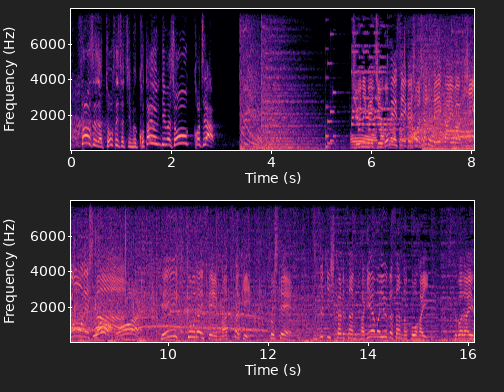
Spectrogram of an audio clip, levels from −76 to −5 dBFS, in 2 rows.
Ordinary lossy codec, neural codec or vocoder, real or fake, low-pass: none; none; real; none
